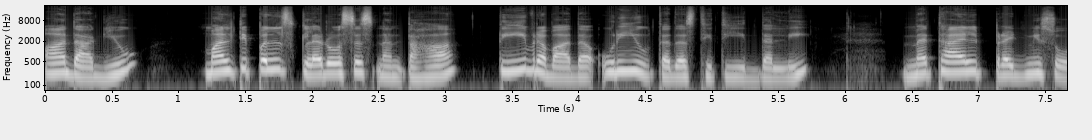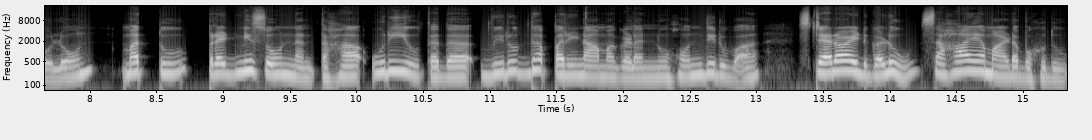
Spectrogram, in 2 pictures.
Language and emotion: Kannada, neutral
